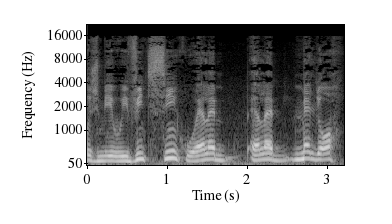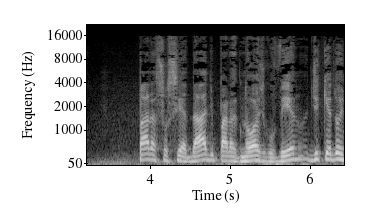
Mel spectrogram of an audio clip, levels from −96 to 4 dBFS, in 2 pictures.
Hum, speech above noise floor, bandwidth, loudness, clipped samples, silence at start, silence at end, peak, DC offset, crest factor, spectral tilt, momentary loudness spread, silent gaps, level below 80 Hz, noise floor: none; 23 dB; 16 kHz; -20 LUFS; under 0.1%; 0 s; 0 s; -6 dBFS; under 0.1%; 14 dB; -6.5 dB/octave; 5 LU; none; -42 dBFS; -42 dBFS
